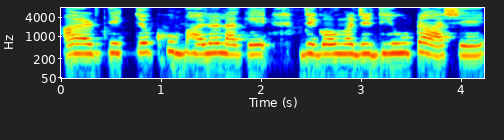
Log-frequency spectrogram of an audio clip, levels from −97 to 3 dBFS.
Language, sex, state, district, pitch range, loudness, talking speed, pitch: Bengali, female, West Bengal, Kolkata, 270-300 Hz, -16 LUFS, 140 wpm, 285 Hz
